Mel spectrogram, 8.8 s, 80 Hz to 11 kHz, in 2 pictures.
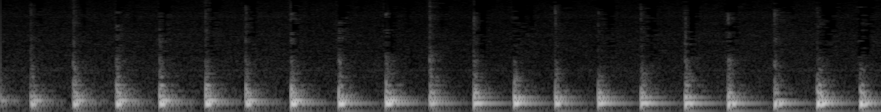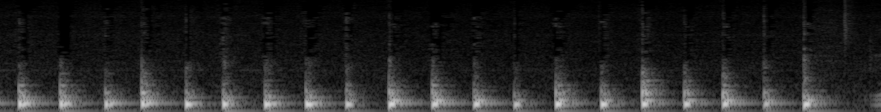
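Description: The back of a wooden acoustic guitar is tapped 42 times in a quick, steady series, starting at the top, to listen for loose or broken braces. Each tap is a short, resonant woody knock centred around 250 Hz that dies away quickly. The guitar sounds good, with no loose brace.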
